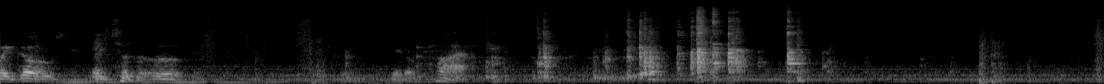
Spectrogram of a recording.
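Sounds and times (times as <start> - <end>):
metal pots and pans clanking: 4.2 - 8.3.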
